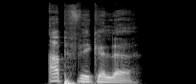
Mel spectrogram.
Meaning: inflection of abwickeln: 1. first-person singular dependent present 2. first/third-person singular dependent subjunctive I
- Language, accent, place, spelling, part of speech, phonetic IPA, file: German, Germany, Berlin, abwickele, verb, [ˈapˌvɪkələ], De-abwickele.ogg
